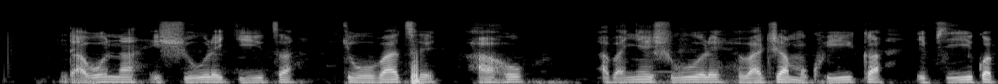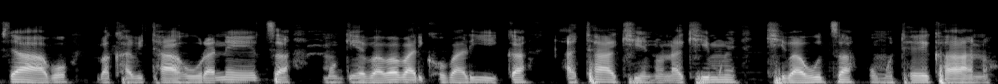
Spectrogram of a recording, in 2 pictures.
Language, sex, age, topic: Rundi, male, 18-24, education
